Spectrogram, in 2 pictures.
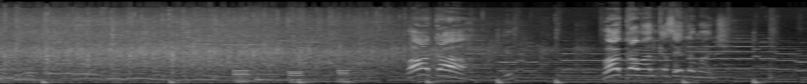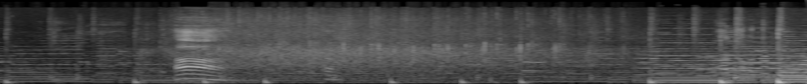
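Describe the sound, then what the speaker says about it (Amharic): Audience applause at a church youth gathering, a steady clapping wash running under a preacher's loud voice and bursts of music throughout. "አጨብጭቡላት በደምብ።"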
